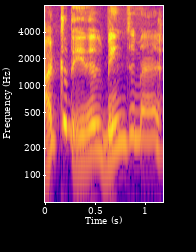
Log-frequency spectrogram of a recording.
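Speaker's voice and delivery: very high, shrill vampire voice. Bantering with another speaker, putting on a Dracula accent. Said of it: "you were Dracula on a motherfucker".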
